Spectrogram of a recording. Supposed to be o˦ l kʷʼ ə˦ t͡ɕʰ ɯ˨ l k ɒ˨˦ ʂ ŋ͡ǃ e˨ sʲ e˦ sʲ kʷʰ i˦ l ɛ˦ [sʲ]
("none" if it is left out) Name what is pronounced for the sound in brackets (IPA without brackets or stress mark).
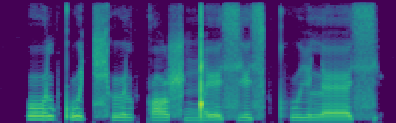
sʲ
